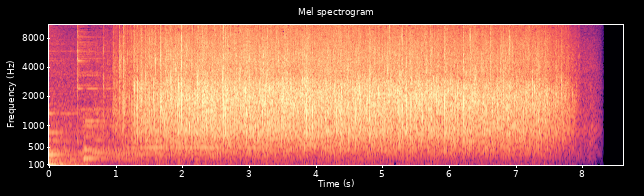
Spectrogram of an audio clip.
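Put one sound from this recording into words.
A large audience applauds loudly in a large hall.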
